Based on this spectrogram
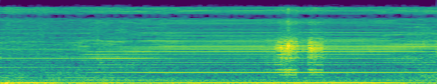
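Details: Wahl hair clipper tested after blade sharpening and alignment: a steady, even low buzz with brief cutting bursts, no biting, rattle or bogging. The clipper runs and cuts smoothly.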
